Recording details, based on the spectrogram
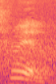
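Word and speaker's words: Swirl: থেকে ডিস্টর এইটা কিন্তু ট্রিয়েল ট্রিয়েল থাকলে উচ্চারণ হবে সুয়েল ঠিক আছে সুয়েল উচ্চারণটা হবে সুয়েল ইফেক্ট সুয়েল ইফেক্টটা গিয়ে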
